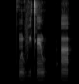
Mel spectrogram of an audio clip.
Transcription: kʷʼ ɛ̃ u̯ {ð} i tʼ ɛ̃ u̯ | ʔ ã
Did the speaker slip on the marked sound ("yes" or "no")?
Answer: yes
